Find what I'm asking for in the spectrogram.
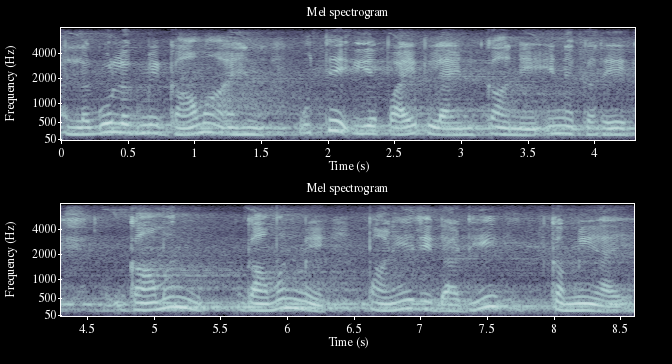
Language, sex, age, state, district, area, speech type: Sindhi, female, 45-60, Rajasthan, Ajmer, urban, spontaneous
